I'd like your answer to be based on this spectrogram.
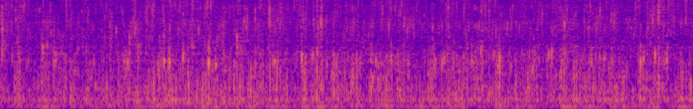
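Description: Ekwang, a Cameroonian dish, cooking in added oil in a pot over medium heat, giving a steady, soft bubbling and sizzling that continues evenly at close range.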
